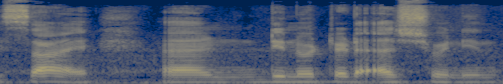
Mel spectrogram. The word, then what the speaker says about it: psi: Schrodinger's equation gives us a variable which is pronounced as the psi and denoted as shown in the figure.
